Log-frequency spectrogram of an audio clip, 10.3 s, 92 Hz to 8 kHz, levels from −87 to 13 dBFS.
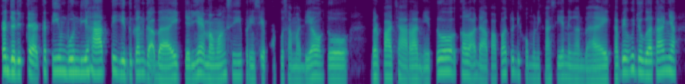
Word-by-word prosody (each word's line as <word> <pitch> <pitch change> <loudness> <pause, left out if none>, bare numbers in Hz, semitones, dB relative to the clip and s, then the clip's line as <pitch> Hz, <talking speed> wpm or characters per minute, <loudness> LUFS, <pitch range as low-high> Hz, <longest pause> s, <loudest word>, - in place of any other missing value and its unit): Kan 200 0 +6
jadi 175 -2 +7
kayak - - +4
ketimbun 180 -1 +1
di 175 +1 +2
hati 170 +1 +4
gitu 160 -1 +1
kan 165 +1 0
gak 165 - +1
baik, 125 +2 +3
jadinya 130 +7 0
ya - - -4
memang 130 +2 0
sih 150 0 -8
prinsip 125 -2 -6
aku 115 - -18
sama 115 -2 -7
dia 120 +3 -1
waktu, 125 -3 0 0.4
berpacaran 130 -4 0
itu 180 +10 +1
kalo 155 -3 -1
ada 120 -4 -3
apa-apa 150 +7 -4
tuh 180 - -5
dikomunikasiin 130 -3 -8
dengan 120 -3 -8
baik 115 +3 -2
tapi 155 +8 +1
aku 200 - -2
juga 165 -5 +2
tanya, 180 +1 +1
140 Hz, 185 wpm, -23 LUFS, 120-170 Hz, 0.4 s, jadi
